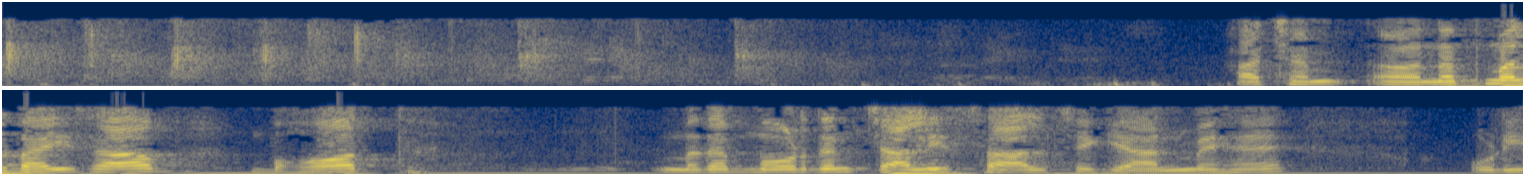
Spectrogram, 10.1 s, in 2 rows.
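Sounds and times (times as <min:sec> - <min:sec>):
audience clapping: 0:00.0 - 0:03.0
speech: 0:04.1 - 0:06.6, 0:07.2 - 0:10.1.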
